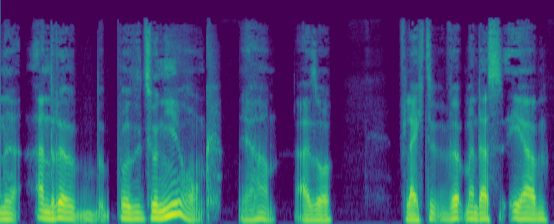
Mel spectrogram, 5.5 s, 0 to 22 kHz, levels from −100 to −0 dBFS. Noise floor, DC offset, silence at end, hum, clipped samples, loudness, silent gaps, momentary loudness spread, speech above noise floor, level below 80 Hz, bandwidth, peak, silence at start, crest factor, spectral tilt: -71 dBFS; under 0.1%; 0.1 s; none; under 0.1%; -19 LUFS; none; 15 LU; 53 dB; -40 dBFS; 15 kHz; -4 dBFS; 0 s; 16 dB; -7.5 dB/octave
